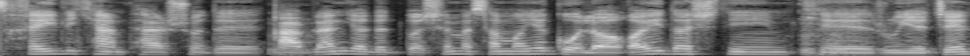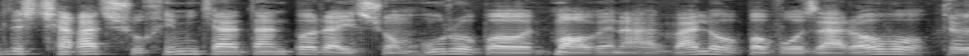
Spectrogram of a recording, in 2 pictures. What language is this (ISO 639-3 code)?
fas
